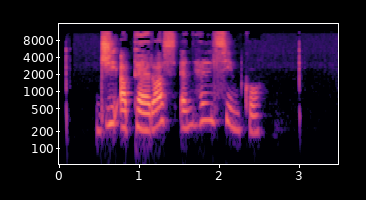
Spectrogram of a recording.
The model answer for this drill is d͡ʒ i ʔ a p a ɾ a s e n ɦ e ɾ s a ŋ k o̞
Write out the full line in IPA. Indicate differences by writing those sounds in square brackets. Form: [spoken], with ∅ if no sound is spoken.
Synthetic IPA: d͡ʒ i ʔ a p [e] ɾ a s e n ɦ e [l] s [i] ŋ k o̞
